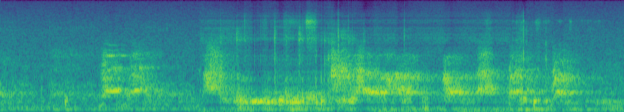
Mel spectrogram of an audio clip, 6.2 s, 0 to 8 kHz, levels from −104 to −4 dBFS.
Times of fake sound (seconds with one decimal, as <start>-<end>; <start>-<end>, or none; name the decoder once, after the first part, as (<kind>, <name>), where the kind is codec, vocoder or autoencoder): 2.0-5.1 (codec, ZipCodec)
